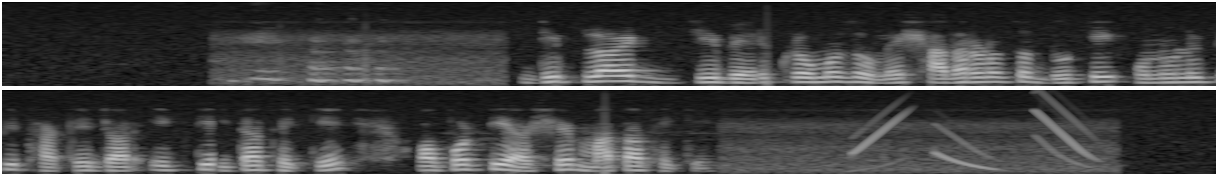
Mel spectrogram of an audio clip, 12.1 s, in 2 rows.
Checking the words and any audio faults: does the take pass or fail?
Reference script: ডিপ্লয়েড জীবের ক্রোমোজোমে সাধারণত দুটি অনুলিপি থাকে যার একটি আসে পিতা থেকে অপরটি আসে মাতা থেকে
fail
